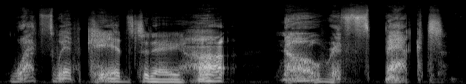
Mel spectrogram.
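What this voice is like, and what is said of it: Freddy Krueger character voice impression. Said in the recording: “That was a terrible Freddy Krueger impersonation ... No, it was good. ... Horrible.”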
